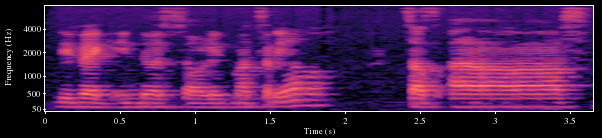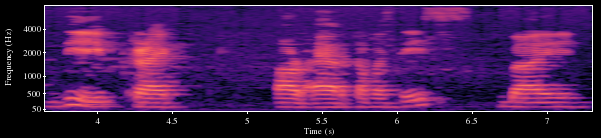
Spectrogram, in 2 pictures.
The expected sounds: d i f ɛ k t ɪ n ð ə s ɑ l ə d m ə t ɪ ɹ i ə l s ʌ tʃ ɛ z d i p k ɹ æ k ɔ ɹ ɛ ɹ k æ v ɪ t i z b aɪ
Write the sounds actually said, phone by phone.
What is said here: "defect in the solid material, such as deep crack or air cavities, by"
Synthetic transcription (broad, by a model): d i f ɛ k ɪ n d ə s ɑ l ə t m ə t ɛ ɹ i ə l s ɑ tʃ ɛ s d i p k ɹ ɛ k ɔ ɹ ɛ ɹ k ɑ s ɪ t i s b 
